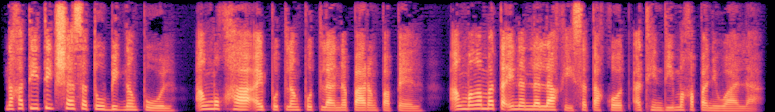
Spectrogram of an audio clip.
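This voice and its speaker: A woman's voice: medium pitch, darkish tone, no room sound, clean studio sound. A woman narrating a scripted romantic drama as a storyteller, in a dramatic reading style.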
